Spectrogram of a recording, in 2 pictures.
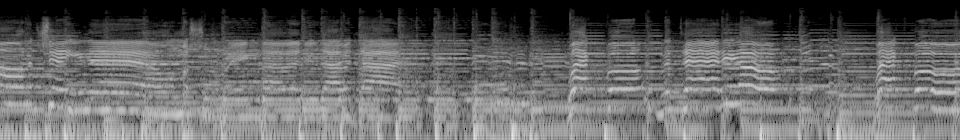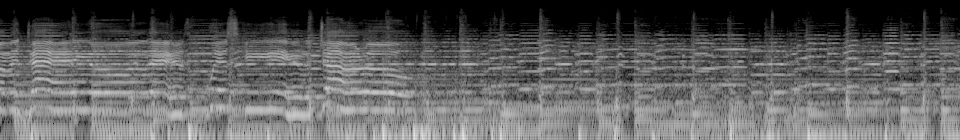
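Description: Traditional Irish band music: a fiddle carries the melody with quick ornamented notes over strummed acoustic guitar and a cajón beat.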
